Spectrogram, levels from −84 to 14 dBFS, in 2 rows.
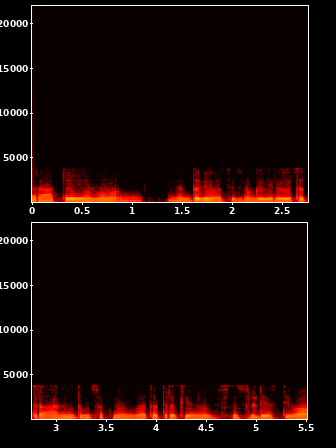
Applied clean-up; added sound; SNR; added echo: neural separator model SepFormer DNS4.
